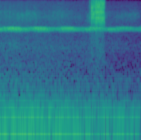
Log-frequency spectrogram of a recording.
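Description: Crickets chirping in a steady high trill, with a brief louder, higher burst about one and a half seconds in.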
